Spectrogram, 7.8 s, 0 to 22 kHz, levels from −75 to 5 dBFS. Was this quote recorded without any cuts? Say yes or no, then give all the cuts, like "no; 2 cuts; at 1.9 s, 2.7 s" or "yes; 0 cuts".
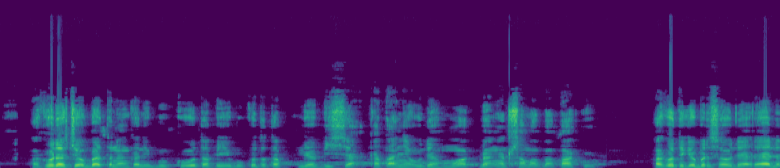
yes; 0 cuts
